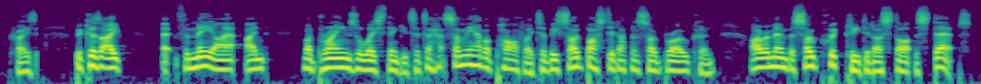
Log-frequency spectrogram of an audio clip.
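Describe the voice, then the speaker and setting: An English middle-aged man, a podcast guest, tells a personal story in an interview at normal speed. His pitch is typical for a man, and the recording is dry, close, and free of echo. He acts out snippets of dialogue along the way.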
